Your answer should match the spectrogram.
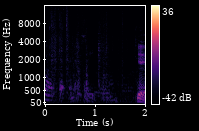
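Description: Quiet speech: a man's voice trailing off, then low murmuring, then a short "yeah" near the end.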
